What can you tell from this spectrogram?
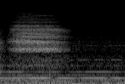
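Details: Acted TV hospital scene of a COVID patient: a woman on high-flow nasal cannula, leaning forward, gives harsh, breathy gasps at the start and end over soft piano; simulated gasping breathing of respiratory distress.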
